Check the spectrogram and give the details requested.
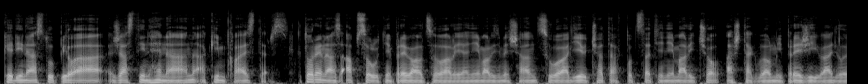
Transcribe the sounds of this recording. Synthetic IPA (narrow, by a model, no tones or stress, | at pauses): kɛd̪inast̪uːpila̰ʒast̪inɦɛnaːna̰kimkla̰jst̪ɛ̰ɾskt̪ɔɾɛːnaːza̰psɔlut̪ɲɛpɾɛʋalt͡sɔʋaliaɲɛmalizmɛʃant͡suaɟɪɛʊt͡ʃat̪aːfpɔt̪st̪acɛɲɛmalit͡ʃɔʔaʃt̪aɡʋɛlmipɾɛʒiːʋaɟlɛ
